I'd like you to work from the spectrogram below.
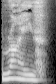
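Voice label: "writhe", English, British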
